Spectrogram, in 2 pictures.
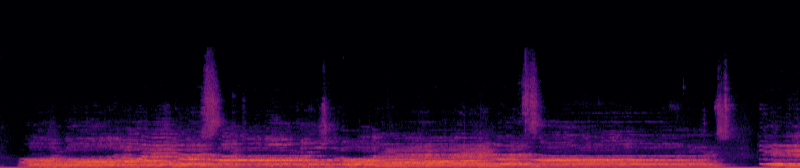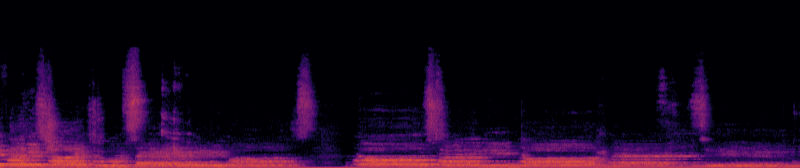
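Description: Church choir of men and women singing a carol, in long phrases with brief breath pauses about halfway through and again about three-quarters of the way through.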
